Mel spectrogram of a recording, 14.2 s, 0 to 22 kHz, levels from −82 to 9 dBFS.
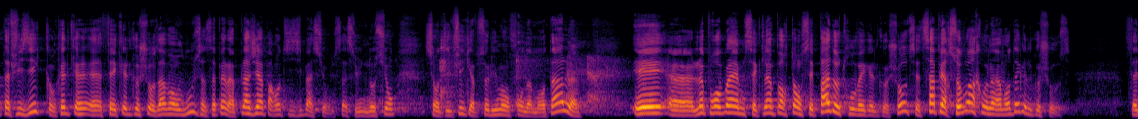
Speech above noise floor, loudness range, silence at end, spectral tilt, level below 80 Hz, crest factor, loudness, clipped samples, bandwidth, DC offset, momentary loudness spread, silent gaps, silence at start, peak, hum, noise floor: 38 dB; 10 LU; 0 s; -5 dB/octave; -88 dBFS; 20 dB; -21 LUFS; under 0.1%; 13.5 kHz; under 0.1%; 14 LU; none; 0 s; -2 dBFS; none; -58 dBFS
